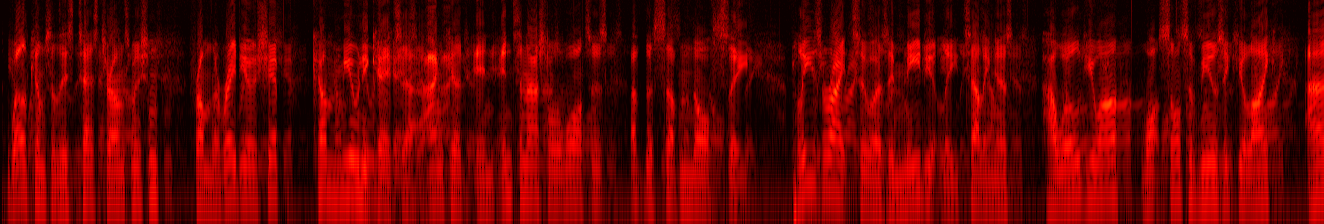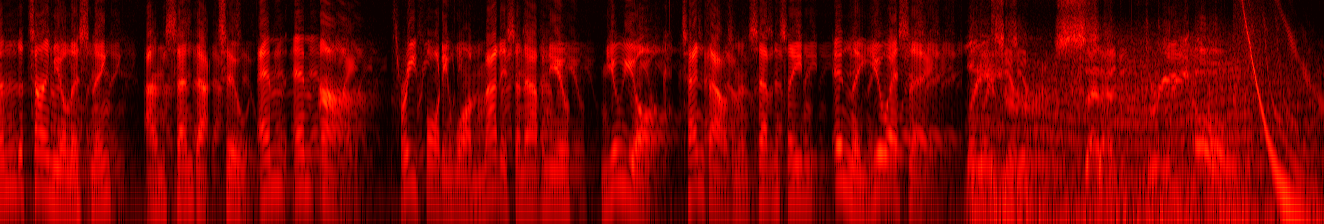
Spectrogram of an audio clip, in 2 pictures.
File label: test announcement; Laser 730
